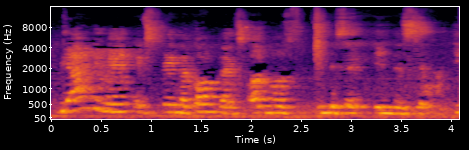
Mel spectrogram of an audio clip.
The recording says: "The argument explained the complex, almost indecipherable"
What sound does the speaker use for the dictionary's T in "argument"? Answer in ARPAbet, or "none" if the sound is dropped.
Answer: none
